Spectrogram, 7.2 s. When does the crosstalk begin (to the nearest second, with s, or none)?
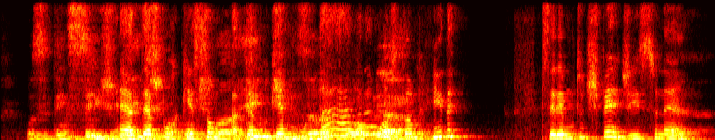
1 s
